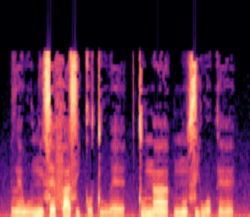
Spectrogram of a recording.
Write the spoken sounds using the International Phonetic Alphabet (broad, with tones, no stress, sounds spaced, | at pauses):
l ɛ̃˨ w u˨˦ n ĩ˦ s ɛ˦ f a˧ s i˨ k o˨ t u˨ w ɛ˨ | t u˦ n ã˧ | n ũ˧ s i˧ w o˨ k ɛ̃˨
